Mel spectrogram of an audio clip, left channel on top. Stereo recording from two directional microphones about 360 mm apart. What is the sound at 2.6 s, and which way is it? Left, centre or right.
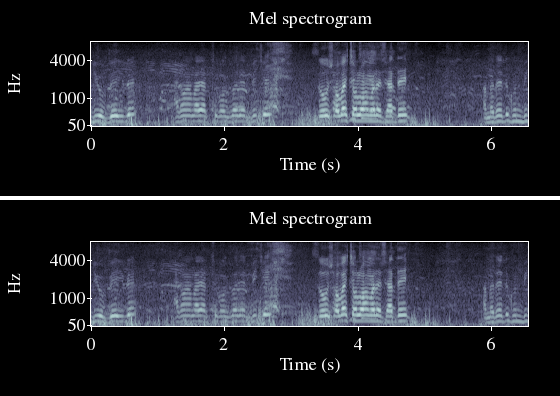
Speech, right.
